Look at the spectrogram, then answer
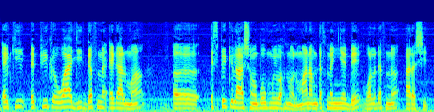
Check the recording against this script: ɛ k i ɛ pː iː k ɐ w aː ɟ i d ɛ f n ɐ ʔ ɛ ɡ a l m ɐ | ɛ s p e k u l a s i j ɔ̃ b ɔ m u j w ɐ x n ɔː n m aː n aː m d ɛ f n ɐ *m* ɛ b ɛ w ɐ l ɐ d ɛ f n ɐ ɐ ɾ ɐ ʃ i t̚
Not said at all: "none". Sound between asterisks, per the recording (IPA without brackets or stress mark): ɲ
